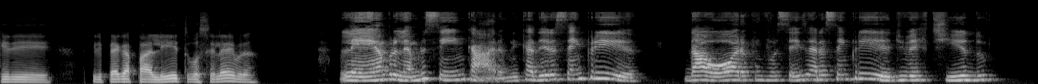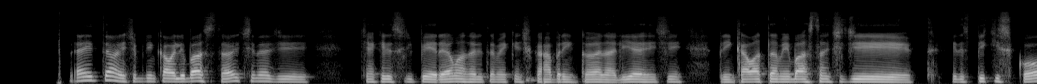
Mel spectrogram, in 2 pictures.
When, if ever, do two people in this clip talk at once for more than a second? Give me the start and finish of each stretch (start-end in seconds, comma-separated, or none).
none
